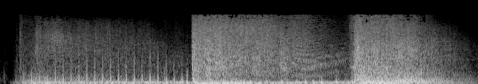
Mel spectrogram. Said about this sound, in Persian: انفجار شیمیایی و گاز خردل از همان کنار دجله و فرات تا همه های پذیرای معلولان شیمیایی و تا امروز با او ماند.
